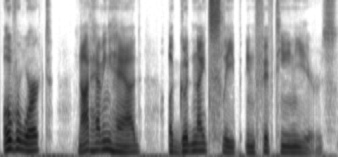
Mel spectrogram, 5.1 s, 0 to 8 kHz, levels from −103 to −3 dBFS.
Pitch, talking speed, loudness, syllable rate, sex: 120 Hz, 130 wpm, -19 LUFS, 3.9 syllables/s, male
